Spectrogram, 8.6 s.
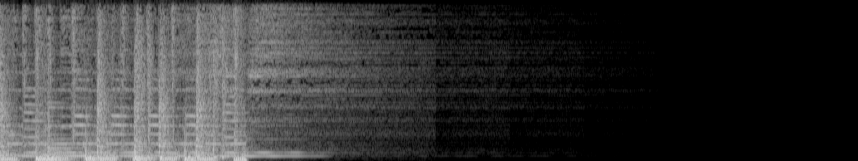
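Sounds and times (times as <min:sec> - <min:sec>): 
music mix without vocal shouts or scratching: 0:00.0 - 0:04.4.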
